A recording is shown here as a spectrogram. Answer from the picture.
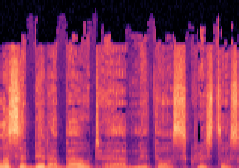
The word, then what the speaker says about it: Mythos Christos: You know, I say Mythos Christos. Um, I guess if we were going to go Greek, we would say mythos, mythos Christos.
